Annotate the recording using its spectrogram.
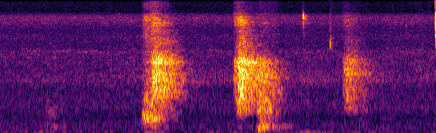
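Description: A dog barking three times, about a second apart, the third bark fainter than the first two.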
